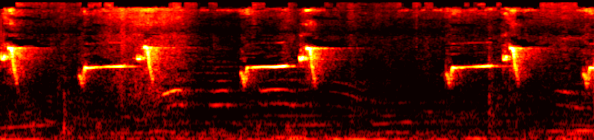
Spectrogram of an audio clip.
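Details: Bar-winged prinia tutor song for magpie-robins and leafbirds, three quick phrases of a flat high whistle followed by an upswept chip, evenly spaced, with faint lower warbles and a low hum beneath.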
